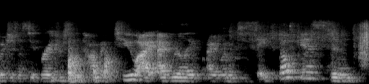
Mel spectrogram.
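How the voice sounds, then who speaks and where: A woman with an American accent speaks at a very fast pace, with audible room echo around her. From Pittsburgh, Pennsylvania. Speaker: cancer researcher. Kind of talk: lecture. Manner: casual, filler-heavy.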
